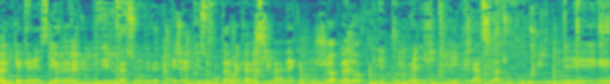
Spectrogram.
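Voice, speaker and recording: A chatty woman tells an embarrassing story straight to her viewers while sorting her wardrobe, her voice high and lively. She sits a little back from the mic in an echoey room, with faint music underneath. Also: distant mic. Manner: chatty, animated, addresses viewers directly. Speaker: vlogger. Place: bedroom with wardrobe.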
